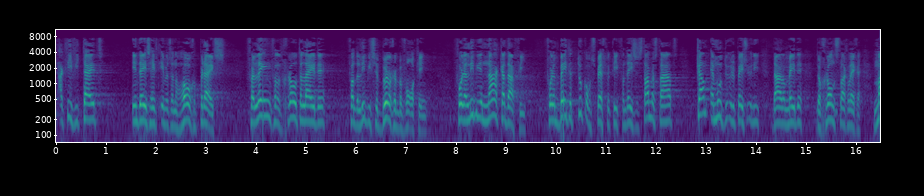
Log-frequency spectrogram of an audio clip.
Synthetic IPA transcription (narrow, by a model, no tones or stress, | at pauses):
ɑk̚tivitɛjt | ɪndejzəɦejftɪməɹsənɦowχəprɛjs | fəɹlɛŋɪŋvɑnɦətχrowtəlɛjdə | v̥ɑndəlibisəbɵɹχəɹbəvɔlˠkɪŋ | v̥ʊːɹənlibijənaːkadaːfi | v̥ʊːɹənbejtərətukɔmstpɛɹspɛk̚tifːɑndejzəstɑməɹstaːt | kɑnɛnmut̚dəøːropejsəyni | daːrɔmːejdə | dəχrɔntslɑχlɛχənm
